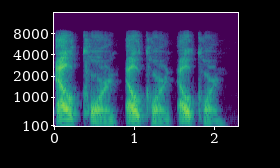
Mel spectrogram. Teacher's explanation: the H is going to be pretty weak. There's a little bit of an H, but not much. So, basically, what we hear is kind of an elorn.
